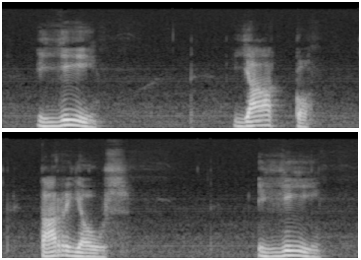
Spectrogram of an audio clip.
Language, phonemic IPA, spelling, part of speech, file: Finnish, /j/, j, character, Fi-j.ogg
- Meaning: The tenth letter of the Finnish alphabet, called jii and written in the Latin script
